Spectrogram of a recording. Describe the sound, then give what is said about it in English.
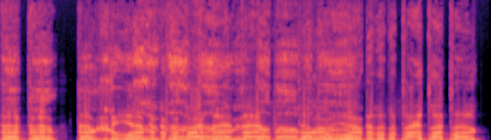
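A voice imitates a Norwegian surfing death metal growl: a loud, raspy, guttural roar held for several seconds, broken by a couple of brief pauses, with a low, strained, gravelly tone. “The classic is a sort of nightmarish growl.”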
